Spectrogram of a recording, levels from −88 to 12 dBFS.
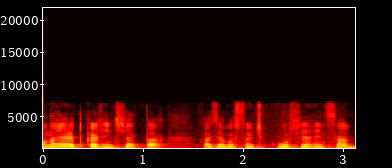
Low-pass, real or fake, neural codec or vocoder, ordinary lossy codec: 7.2 kHz; fake; codec, 16 kHz, 4 kbps, FunCodec, trained on Chinese and English, 50 frames a second; none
